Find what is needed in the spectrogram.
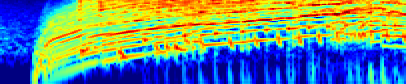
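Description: Electronic sweep sound effect: many synthesized tones together rise in pitch and then fall again in one smooth arch, lasting about two and a half seconds.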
